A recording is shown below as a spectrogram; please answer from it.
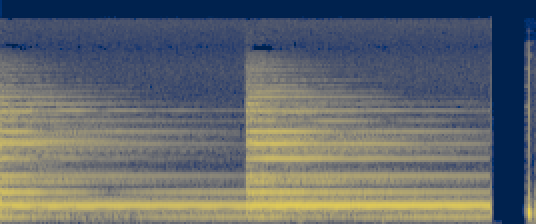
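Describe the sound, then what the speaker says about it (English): An electronic chime rings a sustained bell-like tone, struck a second time midway, then cut off abruptly near the end. "stop ringing the doorbell"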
